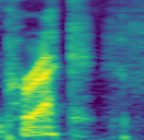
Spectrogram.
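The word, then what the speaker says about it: Parekh: to pronounce Michael perk his last name perek um because of that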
